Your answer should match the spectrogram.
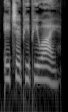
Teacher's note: happy has stress on the first syllable, hap py. computer has stress on the second syllable. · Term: syllable stress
